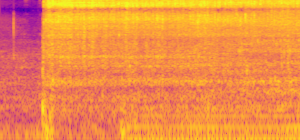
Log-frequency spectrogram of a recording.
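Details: RV fresh-water pump under the bottom bunk next to the water heater: it kicks on into a loud, low droning hum with a steady pulse, vibrating the whole RV. Replaced with a new low-noise pump.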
